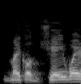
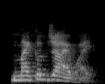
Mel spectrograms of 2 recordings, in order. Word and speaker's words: Michael Jai White: Is it Michael J. White or Michael Jai? Michael Jai White.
